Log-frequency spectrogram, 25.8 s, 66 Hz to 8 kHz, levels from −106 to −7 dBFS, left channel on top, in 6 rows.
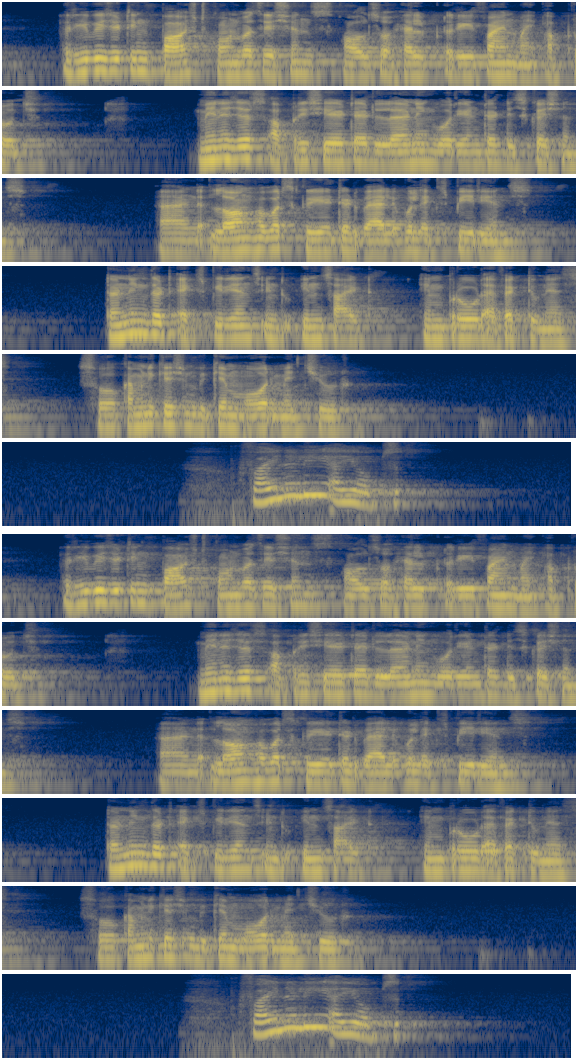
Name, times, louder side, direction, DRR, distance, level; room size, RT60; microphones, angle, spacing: voice 1, 0.5-4.6 5.8-8.8 9.8-12.6 13.7-15.6 16.1-17.3 17.8-19.8, left 2 dB, 85° left, 12 dB, 1.4 m, -30 dB
voice 2, 23.3-24.5, equal, 5° right, 4 dB, 0.8 m, -29 dB
23.5 x 21.5 x 8.6 m, 1.1 s
head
